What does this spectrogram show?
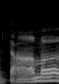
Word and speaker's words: dhamma: know it's like what does dharma mean or dhamma if we're pronouncing it in pali so we have the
